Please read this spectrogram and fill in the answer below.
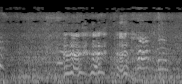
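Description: A steady low rumble from the electric blower that keeps an inflatable bounce house up, with a child's high voice calling out in the middle.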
